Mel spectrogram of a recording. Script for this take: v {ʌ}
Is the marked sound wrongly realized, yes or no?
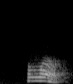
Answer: no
